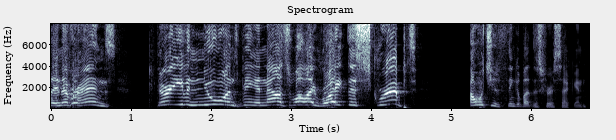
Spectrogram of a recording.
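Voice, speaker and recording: A man's voice: high-pitched, a bit bright. A man delivering comedic scripted commentary with casual asides, in a sarcastic, exasperated and sometimes profane way. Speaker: video essayist.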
